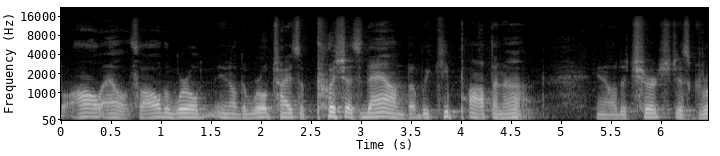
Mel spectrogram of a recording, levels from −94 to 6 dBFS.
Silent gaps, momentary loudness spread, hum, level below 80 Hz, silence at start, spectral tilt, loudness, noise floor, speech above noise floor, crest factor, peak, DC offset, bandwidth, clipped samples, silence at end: none; 10 LU; none; -72 dBFS; 0 s; -8 dB/octave; -26 LUFS; -57 dBFS; 32 dB; 18 dB; -8 dBFS; under 0.1%; 13.5 kHz; under 0.1%; 0 s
